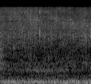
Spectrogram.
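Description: Bacon frying in a pan gives off a steady, fine crackling sizzle, a soft, even hiss of popping fat with no voices.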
